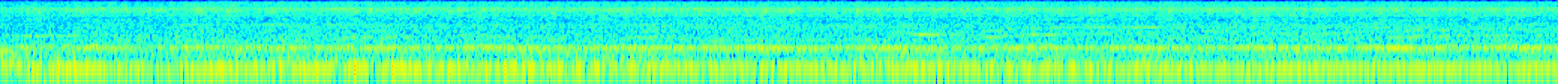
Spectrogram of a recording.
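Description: A motor running steadily at constant speed: a low hum with a fainter steady tone above it, unchanging throughout.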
